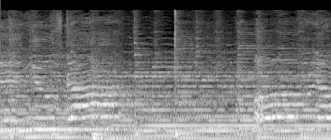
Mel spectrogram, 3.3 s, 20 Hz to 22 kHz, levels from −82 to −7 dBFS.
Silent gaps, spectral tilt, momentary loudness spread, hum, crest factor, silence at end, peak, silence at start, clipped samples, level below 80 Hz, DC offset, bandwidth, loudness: none; -6.5 dB/octave; 5 LU; none; 12 dB; 0 s; 0 dBFS; 0 s; under 0.1%; -24 dBFS; under 0.1%; 16.5 kHz; -13 LUFS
